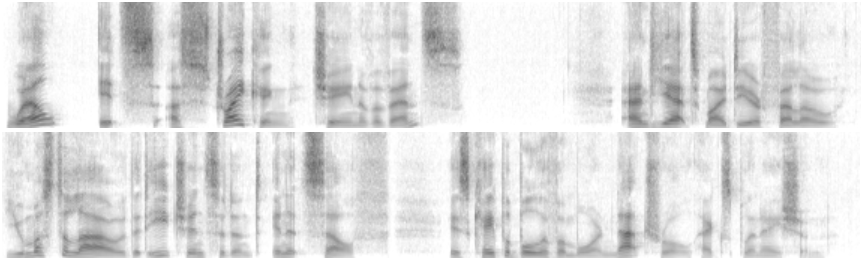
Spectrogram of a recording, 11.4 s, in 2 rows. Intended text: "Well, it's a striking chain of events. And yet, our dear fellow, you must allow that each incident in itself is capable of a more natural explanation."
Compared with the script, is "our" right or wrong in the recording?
wrong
